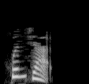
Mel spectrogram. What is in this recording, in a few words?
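"Hūnjià", Chinese; Tu vung nghi phep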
